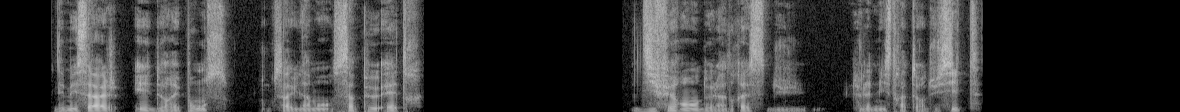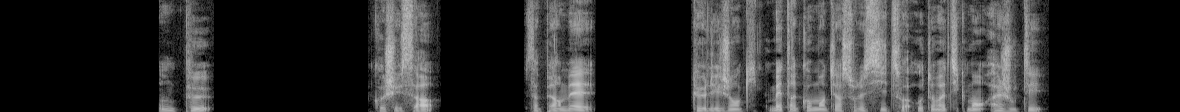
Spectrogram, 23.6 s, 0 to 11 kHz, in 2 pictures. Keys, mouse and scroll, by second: 15.2 click.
